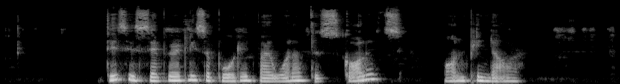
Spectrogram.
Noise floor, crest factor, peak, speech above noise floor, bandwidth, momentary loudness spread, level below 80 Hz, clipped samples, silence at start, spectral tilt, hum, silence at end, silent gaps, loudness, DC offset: -64 dBFS; 18 dB; -2 dBFS; 47 dB; 15 kHz; 9 LU; -54 dBFS; under 0.1%; 1.05 s; -5.5 dB/octave; none; 1 s; none; -18 LUFS; under 0.1%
